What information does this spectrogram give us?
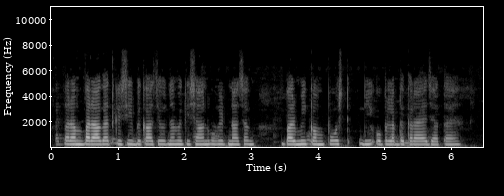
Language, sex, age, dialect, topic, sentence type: Hindi, female, 56-60, Awadhi Bundeli, agriculture, statement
